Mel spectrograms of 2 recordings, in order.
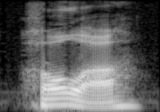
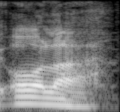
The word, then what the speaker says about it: hola: to say is that the H in hola is silent so we don't want anyone out there to say hola right Antonio yeah that's right just say hola remember the H in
